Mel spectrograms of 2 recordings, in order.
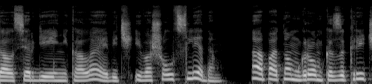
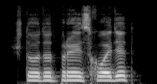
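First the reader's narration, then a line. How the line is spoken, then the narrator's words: Stern, threatening question. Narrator (Russian): Строго, даже угрожающе спросил он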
